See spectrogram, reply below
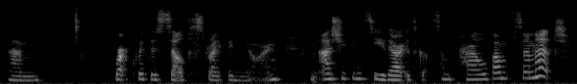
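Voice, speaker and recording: A woman in her thirties from Northern Ireland, with a mid-range, sharp-toned voice, is showing and telling about her knitting on her podcast. She chats casually and without hurry from her craft room at home, full of ums, a little snuffly from hay fever.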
